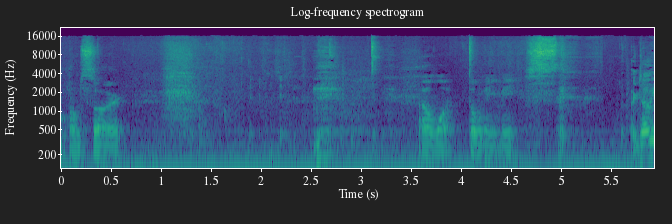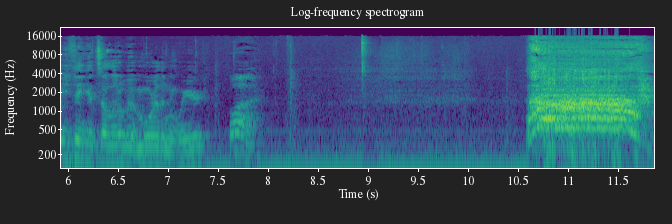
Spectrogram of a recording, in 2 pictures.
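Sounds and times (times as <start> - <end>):
speech: 0.1 - 1.3, 2.5 - 2.8, 3.6 - 8.0
person screaming: 10.6 - 11.8.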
